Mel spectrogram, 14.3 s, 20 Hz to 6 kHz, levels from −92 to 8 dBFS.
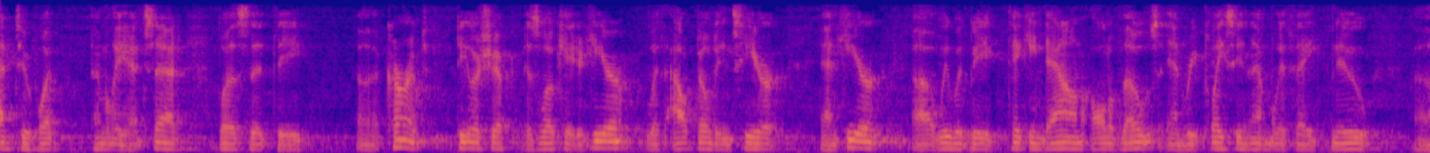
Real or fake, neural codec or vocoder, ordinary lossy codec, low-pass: fake; codec, 16 kHz, 8 kbps, FunCodec, trained on LibriTTS, 25 frames a second; AAC, 32 kbps; 5.4 kHz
